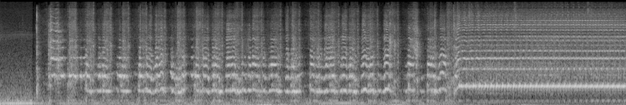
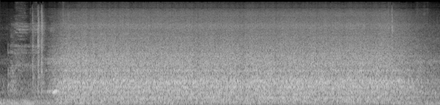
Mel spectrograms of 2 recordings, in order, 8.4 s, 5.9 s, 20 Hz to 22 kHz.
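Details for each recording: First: Early Bronco aftermarket heater blower, not working for about 3 years, switched on: rapid ticking, then a loud steady high-pitched whine as the fan spins up. The owner hopes for a dirt dauber nest. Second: Early Bronco heater blower motor after lubricating with CRC Power Lube: steady even whir with no squeal or chatter over the airflow hiss. It previously sounded horrible and now sounds like new.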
